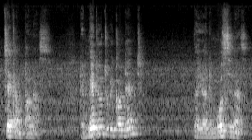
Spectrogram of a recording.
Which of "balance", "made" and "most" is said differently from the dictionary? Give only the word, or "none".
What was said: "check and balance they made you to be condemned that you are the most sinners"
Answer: balance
